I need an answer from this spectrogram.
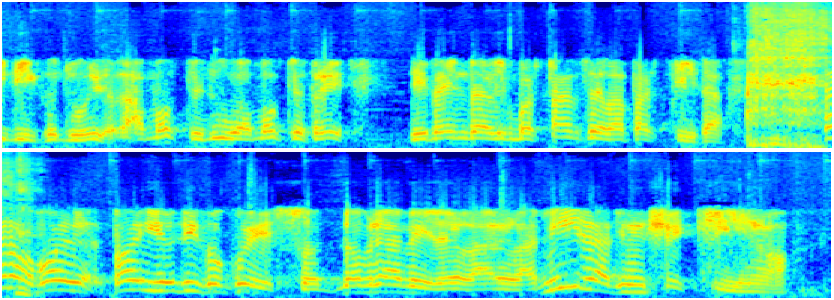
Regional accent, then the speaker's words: Naples, Campania, Italy; sono di Napoli

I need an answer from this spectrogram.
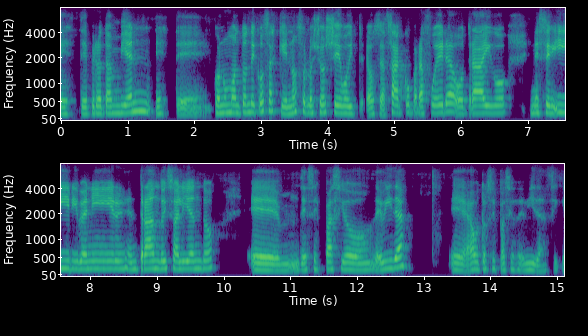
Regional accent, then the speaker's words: Moreno, Buenos Aires Province, Argentina; soy de Moreno, pero no de Moreno. Yo cuando digo de Moreno, digo Cuartel Quinto. Moreno es grande, es un territorio enorme, y yo soy de una localidad más alejada del centro.

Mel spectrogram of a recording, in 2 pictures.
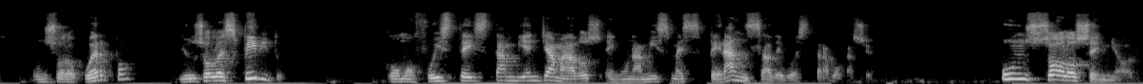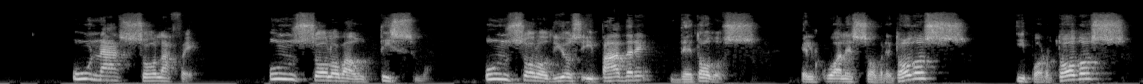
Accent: Puerto Rico; sigo siendo puertorriqueño. Estamos aprendiendo ahora el idioma cristiano, pero lo hablaremos con acento del lugar de donde venimos.

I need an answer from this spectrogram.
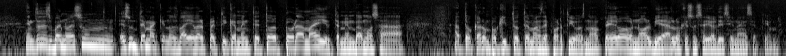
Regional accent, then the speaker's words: El Salvador; Allá en El Salvador, pues, hubo realmente, yo no me acuerdo, pero hubo dos terremotos en el 2001

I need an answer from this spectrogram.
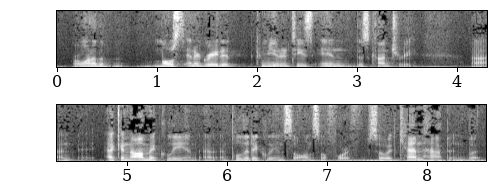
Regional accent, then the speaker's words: United States; I'm an American. I don't have another passport.

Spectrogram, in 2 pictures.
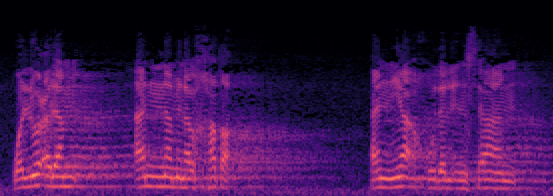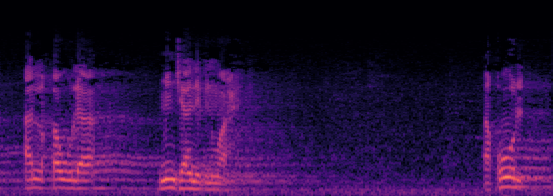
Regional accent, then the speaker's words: Saudi Arabia; الصراع الكلامي الموجود هنا عندنا في السعودية

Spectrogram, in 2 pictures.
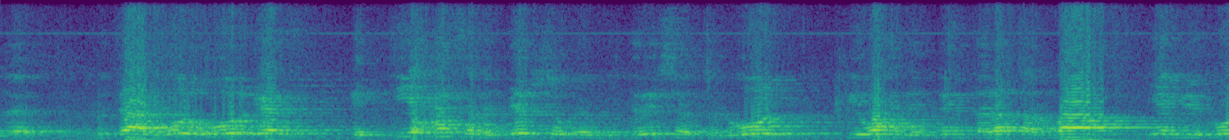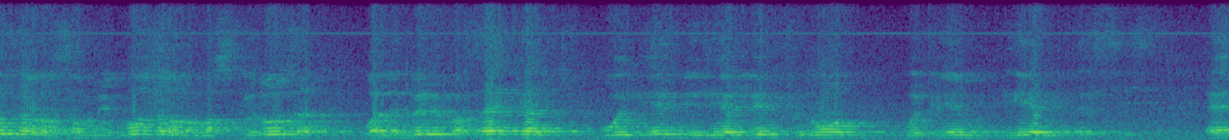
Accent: Egypt; كل ده كلام ابليكابل عندنا في مصر

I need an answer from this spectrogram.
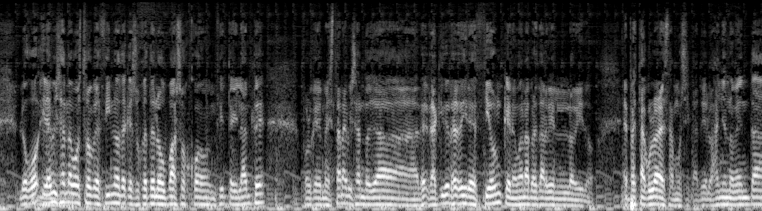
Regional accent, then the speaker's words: Madrid, Community of Madrid, Spain; Yo como madrileño te tengo que decir que eres un madrileño bandera.

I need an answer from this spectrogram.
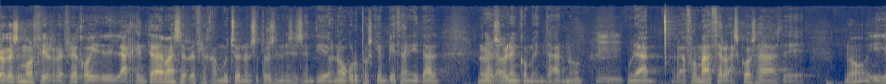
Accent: Berriozar, Navarre, Spain; Que no, que somos de Berriozar.

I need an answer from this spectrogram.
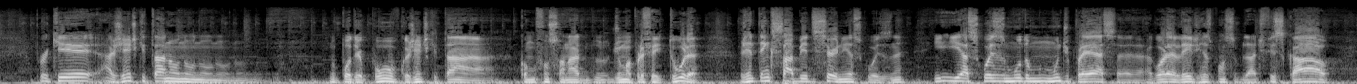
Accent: Tapiratiba, São Paulo, Brazil; Já que eu vivo, nasci e cresci em Tapiratiba

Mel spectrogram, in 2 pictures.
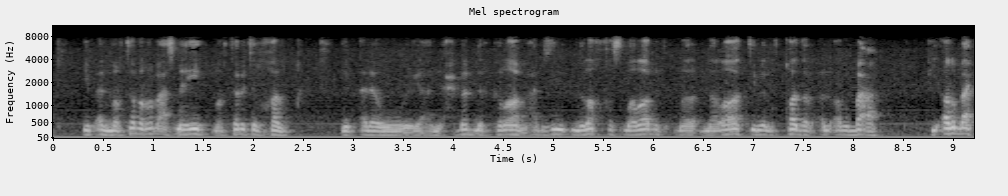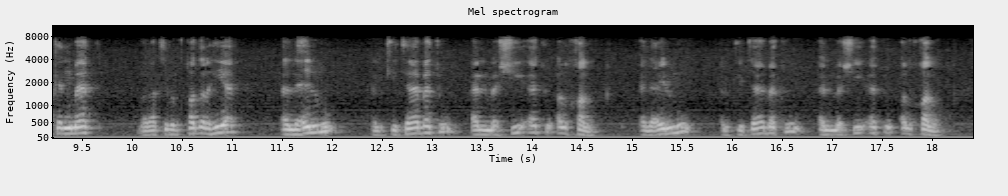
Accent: Sharqia Governorate, Egypt; عندنا في مصر الشرقية

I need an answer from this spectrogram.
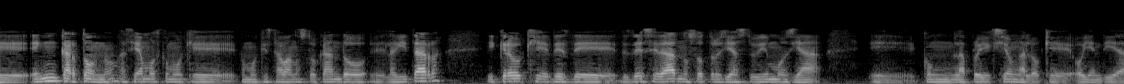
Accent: Bolívar, Ecuador; nosotros somos la provincia de Bolívar, primeramente, ¿no? Y allí nosotros nacimos en un lugar que es bastante en el campo, hablando así.

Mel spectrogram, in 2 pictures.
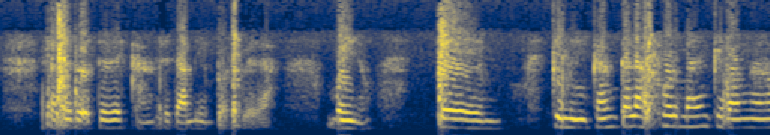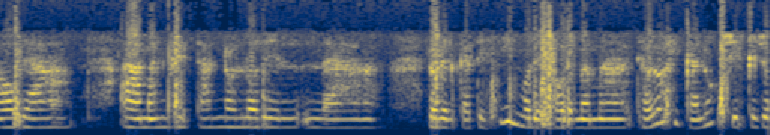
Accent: Córdoba, Andalusia, Spain; soy de Córdoba.

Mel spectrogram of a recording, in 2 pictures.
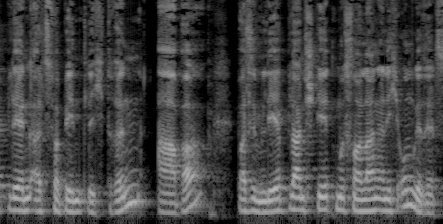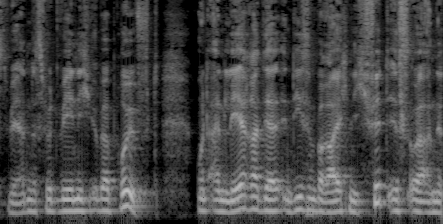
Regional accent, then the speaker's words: Saarland, Germany; weil ich Katholik bin, aus Westdeutschland stamme, wo ich herkomme, aus einem kleinen Dorf im Saarland, da gab es gar keine Migranten.

